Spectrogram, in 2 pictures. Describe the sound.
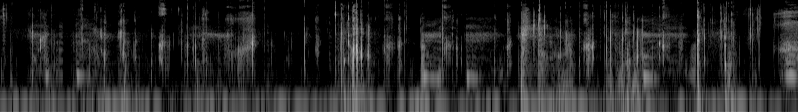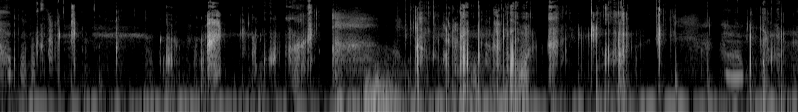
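Crunchy food being chewed in crisp, irregular crunches and bites, many of them in close succession, with soft whispering at times between them.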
